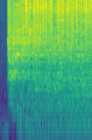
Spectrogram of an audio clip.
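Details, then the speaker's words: Snowblower restarting after its carburetor bowl was drained and the bowl screw refitted, no re-prime: catches instantly on the first try and settles into a steady, even small-engine run with no stumbling or misfire, so it starts normally. "First try absolutely, perfect."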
